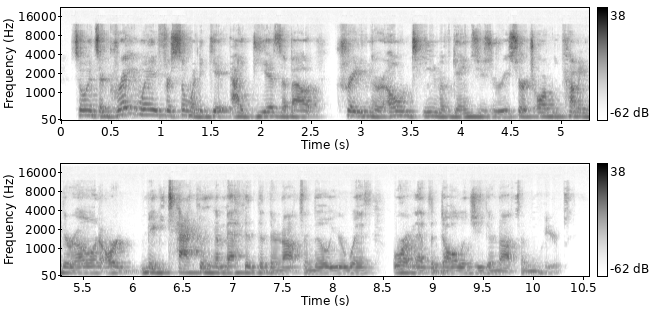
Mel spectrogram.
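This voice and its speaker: A man at medium pitch and a very fast pace. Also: ordinary pitch variation. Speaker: games user researcher. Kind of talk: guest lecture.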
